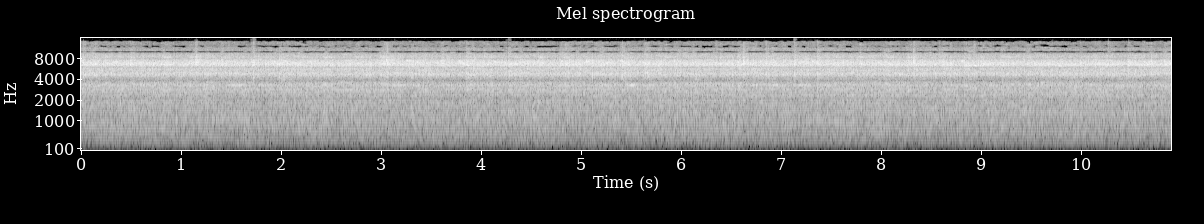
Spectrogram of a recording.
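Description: A train running past on the rails: a steady rushing rattle of wheels on track with faint scattered clicks, thin and nearly without bass.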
